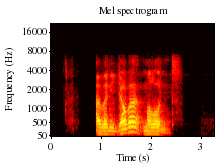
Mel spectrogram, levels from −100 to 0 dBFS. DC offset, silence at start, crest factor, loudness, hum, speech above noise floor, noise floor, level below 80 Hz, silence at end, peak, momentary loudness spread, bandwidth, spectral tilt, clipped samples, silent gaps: under 0.1%; 0.9 s; 20 dB; -29 LUFS; none; 57 dB; -85 dBFS; -74 dBFS; 0.7 s; -12 dBFS; 19 LU; 7.2 kHz; -7 dB/octave; under 0.1%; none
